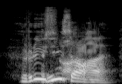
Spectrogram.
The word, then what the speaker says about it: Riesacher: Riesacher. Riesacher. Betonung auf der ersten Silbe und dann schön ausklingen lassen.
